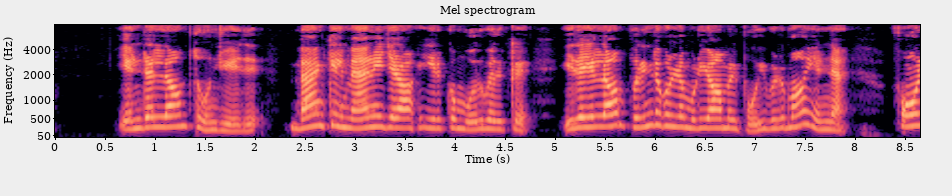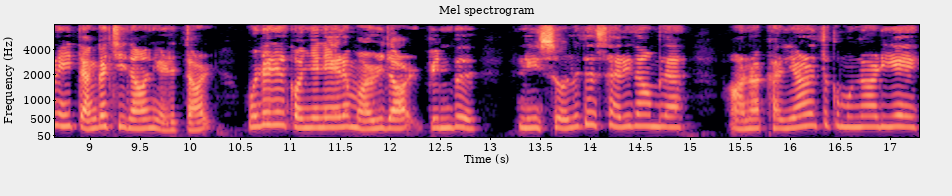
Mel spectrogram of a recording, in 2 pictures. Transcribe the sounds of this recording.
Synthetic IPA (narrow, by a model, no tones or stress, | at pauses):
ɛndrɛlːaːmt̪oːndrɪjɐðɯ | baːŋkɪlmaːneːd͡ʒɐɾaːɣɐjɪɾɯkːɯmɔɾɯʋɐɾɯkːɯ | ɪðɐjɛlːaːmpʊɾɪnd̪ɯkɔɭːɐmʊɽɪjaːmɐlpoːjʋɪɽɯmaːɛnːɐ | foːnɐɪt̪ɐŋɡɐt͡ʃːiðaːnɛɽɯt̪ːaːɭ | mʊðɐlɪlkɔɲd͡ʒɐneːɾɐmɐɻɯðaːɭpɪnbɯ | nĩːsɔlːɯðɐsɐɾɪðaːmlɐ | aːnaːkɐljaːnɐt̪ːɯkːɯmʊnːaːɽɪjeː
